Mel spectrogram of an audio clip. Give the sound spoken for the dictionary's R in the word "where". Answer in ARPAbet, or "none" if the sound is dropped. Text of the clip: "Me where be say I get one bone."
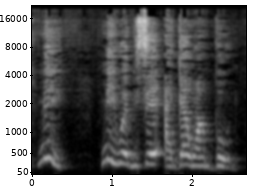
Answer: W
